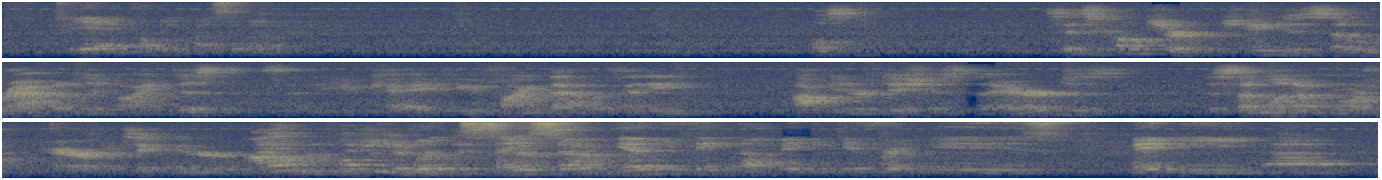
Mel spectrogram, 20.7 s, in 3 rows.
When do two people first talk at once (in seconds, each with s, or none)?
14.6 s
